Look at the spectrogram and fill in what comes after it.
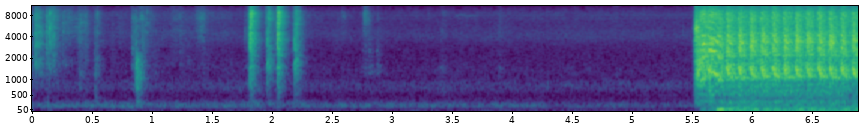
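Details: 1989 Kawasaki ZX10B after full restoration, first start once oil, coolant and fuel were in: quiet cranking, then the engine catches abruptly and runs with a fast, even pulse, no leaks; healthy first start, carb balance may be needed later.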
